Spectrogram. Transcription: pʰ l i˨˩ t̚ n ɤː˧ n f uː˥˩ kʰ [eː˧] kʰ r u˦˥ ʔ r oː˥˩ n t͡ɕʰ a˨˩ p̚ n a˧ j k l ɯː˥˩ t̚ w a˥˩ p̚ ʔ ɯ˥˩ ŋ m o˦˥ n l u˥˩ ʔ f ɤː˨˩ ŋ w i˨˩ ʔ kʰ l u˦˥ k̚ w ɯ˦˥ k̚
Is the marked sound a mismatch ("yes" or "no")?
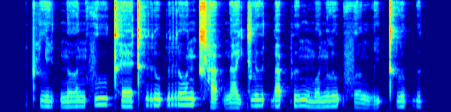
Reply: yes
